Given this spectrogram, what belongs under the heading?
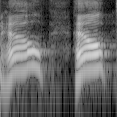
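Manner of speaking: high, loud cries for help; yelling for help. Acted. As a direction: shout it out in panic. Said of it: "he starts yelling".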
